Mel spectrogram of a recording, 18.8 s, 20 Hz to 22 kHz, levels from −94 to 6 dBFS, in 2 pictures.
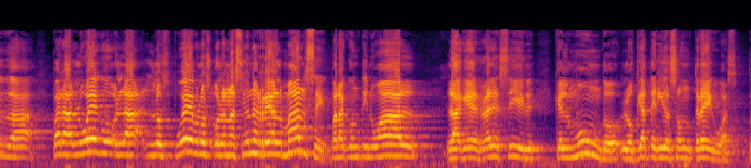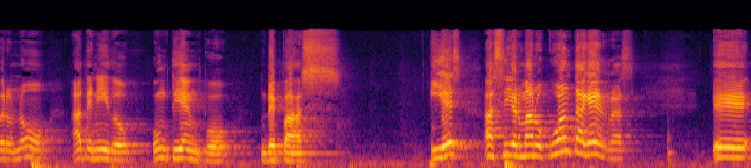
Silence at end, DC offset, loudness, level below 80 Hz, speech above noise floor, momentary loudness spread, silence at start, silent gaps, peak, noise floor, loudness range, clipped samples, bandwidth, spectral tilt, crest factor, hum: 0 s; under 0.1%; -10 LUFS; -34 dBFS; 31 dB; 12 LU; 0 s; none; 0 dBFS; -41 dBFS; 6 LU; 1%; 12 kHz; -3.5 dB/octave; 12 dB; none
